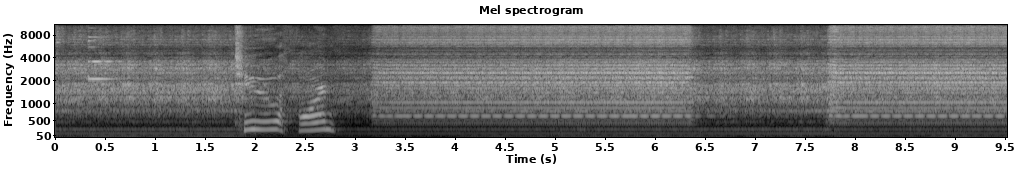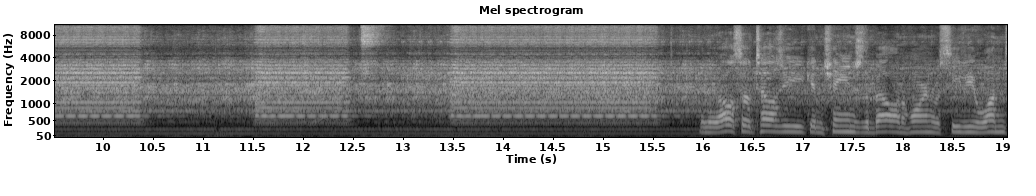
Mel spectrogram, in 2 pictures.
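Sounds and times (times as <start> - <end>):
diesel engine idling: 0.0 - 19.0
model locomotive horn blasts: 7.8 - 9.8, 11.6 - 12.5.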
